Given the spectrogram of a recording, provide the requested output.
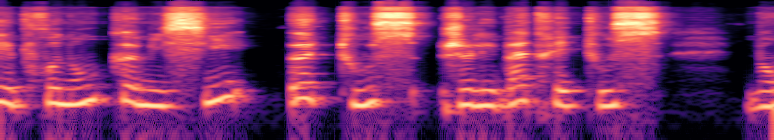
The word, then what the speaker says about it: tous: Quand tous est pronom, on prononce toujours le S.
